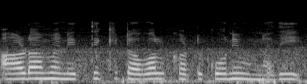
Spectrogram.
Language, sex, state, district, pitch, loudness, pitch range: Telugu, female, Telangana, Mahabubabad, 250 Hz, -15 LUFS, 245-260 Hz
